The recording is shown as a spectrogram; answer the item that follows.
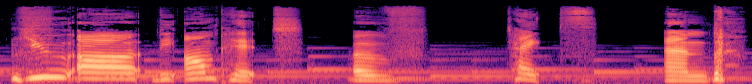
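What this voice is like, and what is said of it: Mary Poppins-style British accent. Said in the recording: “do it in a British accent ... I'm just going to speak like Mary Poppins the whole time”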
